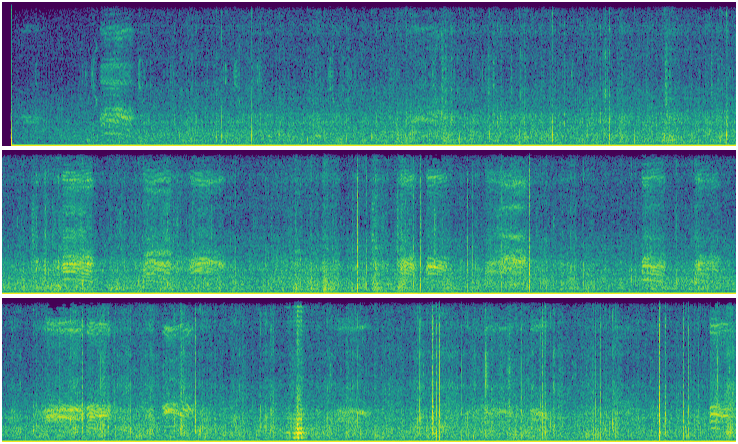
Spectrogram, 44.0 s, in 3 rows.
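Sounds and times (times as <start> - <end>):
birds calling: 30.1 - 33.9.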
